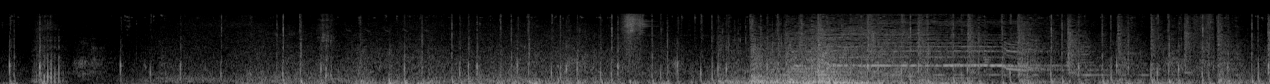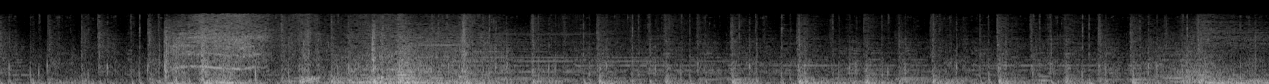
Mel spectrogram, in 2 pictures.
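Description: In The Witcher 3: Blood and Wine, Roach the horse gallops with rapid hoof beats over a dense game soundscape, and a whinny rises partway through.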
